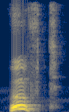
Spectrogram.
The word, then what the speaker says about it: Hooft: We call it, the pronunciation is actually Hooft, according to the Dutch people.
